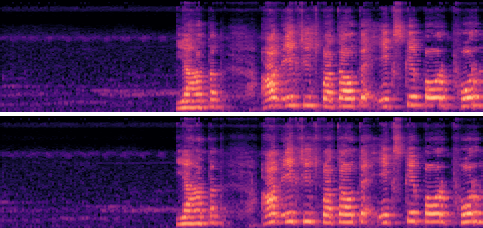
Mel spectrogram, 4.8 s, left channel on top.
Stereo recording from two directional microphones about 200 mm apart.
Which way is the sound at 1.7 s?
25° right (ahead or behind).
